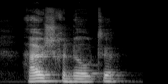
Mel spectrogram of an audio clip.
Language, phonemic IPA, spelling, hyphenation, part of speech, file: Dutch, /ˈɦœy̯s.xəˌnoː.tə/, huisgenote, huis‧ge‧no‧te, noun, Nl-huisgenote.ogg
- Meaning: a female housemate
